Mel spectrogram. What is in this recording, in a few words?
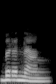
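"berenang", Indonesian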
